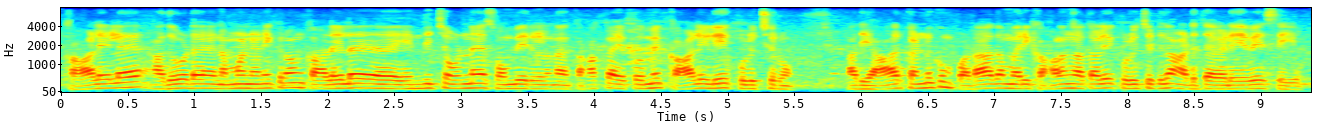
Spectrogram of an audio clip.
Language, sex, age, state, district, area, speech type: Tamil, male, 30-45, Tamil Nadu, Thoothukudi, urban, spontaneous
